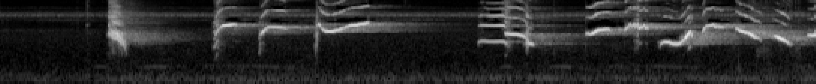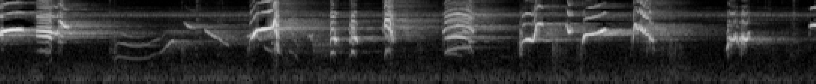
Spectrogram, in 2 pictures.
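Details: Oriental magpie-robin from the wild, singing during a luring outing in Indonesia: a continuous run of loud, varied whistled phrases, with sharp upslurred notes, quick chirps and short trills packed closely together.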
